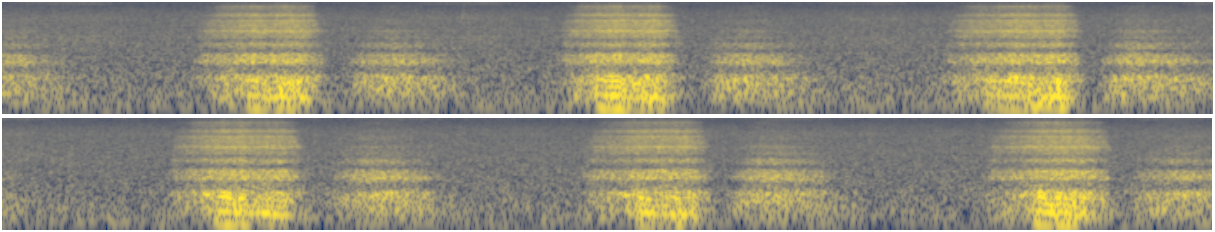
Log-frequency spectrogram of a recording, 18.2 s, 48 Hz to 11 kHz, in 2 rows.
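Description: Steady rattling snores on each breath in and softer ones on breath out, about 20 breaths a minute, in a child asleep.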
